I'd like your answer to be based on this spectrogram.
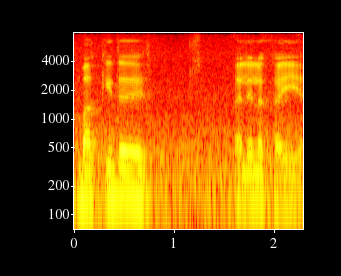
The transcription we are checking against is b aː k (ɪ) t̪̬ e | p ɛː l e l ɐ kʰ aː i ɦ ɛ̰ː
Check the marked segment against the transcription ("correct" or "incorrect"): incorrect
